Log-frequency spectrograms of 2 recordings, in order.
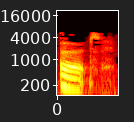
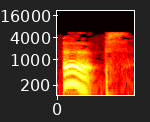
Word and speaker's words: Earps: Well, I've been pronouncing her surname Ertz, but it's actually spelt E-A-R-P-S, Erps.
